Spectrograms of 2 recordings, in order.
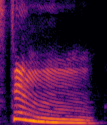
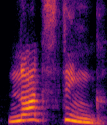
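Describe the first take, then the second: First: It ends in ng with no hard g. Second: It ends with an audible hard g sound. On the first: The speaker calls it right. "It's sting" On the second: The speaker calls it wrong.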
